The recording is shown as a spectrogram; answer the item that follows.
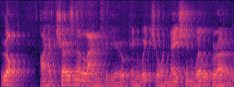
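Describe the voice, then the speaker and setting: In a cartoonish character voice, a man speaks at a fairly slow pace with a very deep, low pitch and a slight echo. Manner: grandiose, easily irritated.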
